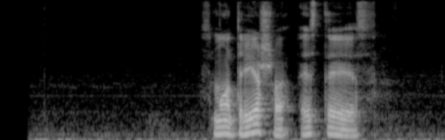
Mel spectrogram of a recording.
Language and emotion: Russian, neutral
